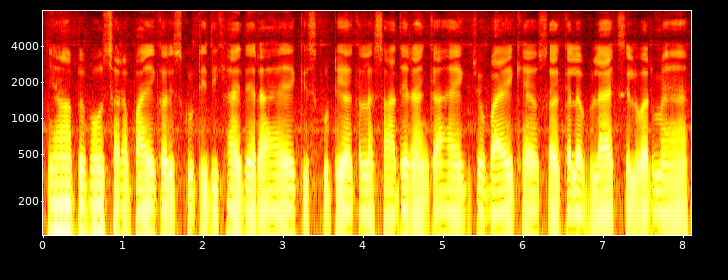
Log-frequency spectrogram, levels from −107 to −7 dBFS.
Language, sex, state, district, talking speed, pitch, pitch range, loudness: Hindi, male, Punjab, Kapurthala, 215 wpm, 85 Hz, 80-85 Hz, -18 LUFS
